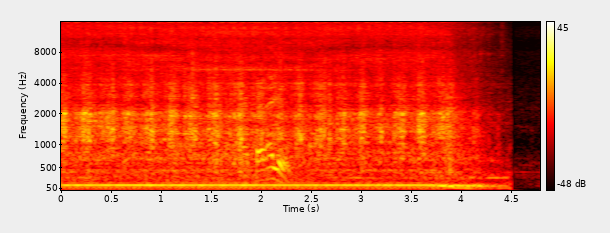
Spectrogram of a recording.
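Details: Steady engine rumble with a regular metallic tick about two and a half times a second; noise from a badly damaged water pump.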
